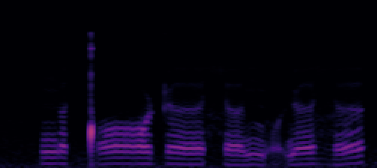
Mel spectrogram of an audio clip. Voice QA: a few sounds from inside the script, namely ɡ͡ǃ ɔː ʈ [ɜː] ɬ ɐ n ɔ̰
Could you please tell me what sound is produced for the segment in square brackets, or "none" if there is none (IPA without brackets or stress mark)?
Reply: ɜː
